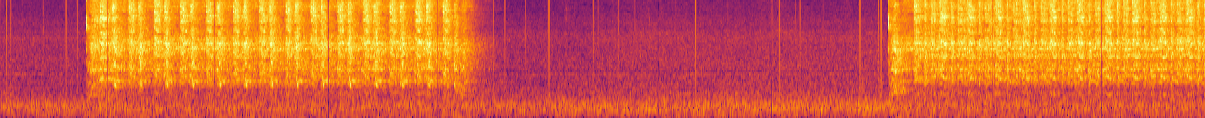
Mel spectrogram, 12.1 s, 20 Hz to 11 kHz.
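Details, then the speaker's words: Yamaha Kodiak 450 ATV, fuel on reserve, choke on: starter whirs in two long cranking bursts with throttle worked but engine never catches; owner suspects fuel issue and plans to drain fuel. Cranks but won't start. "nothing nada i'm going to try to use the the throttle here while trying to start see if that does"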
